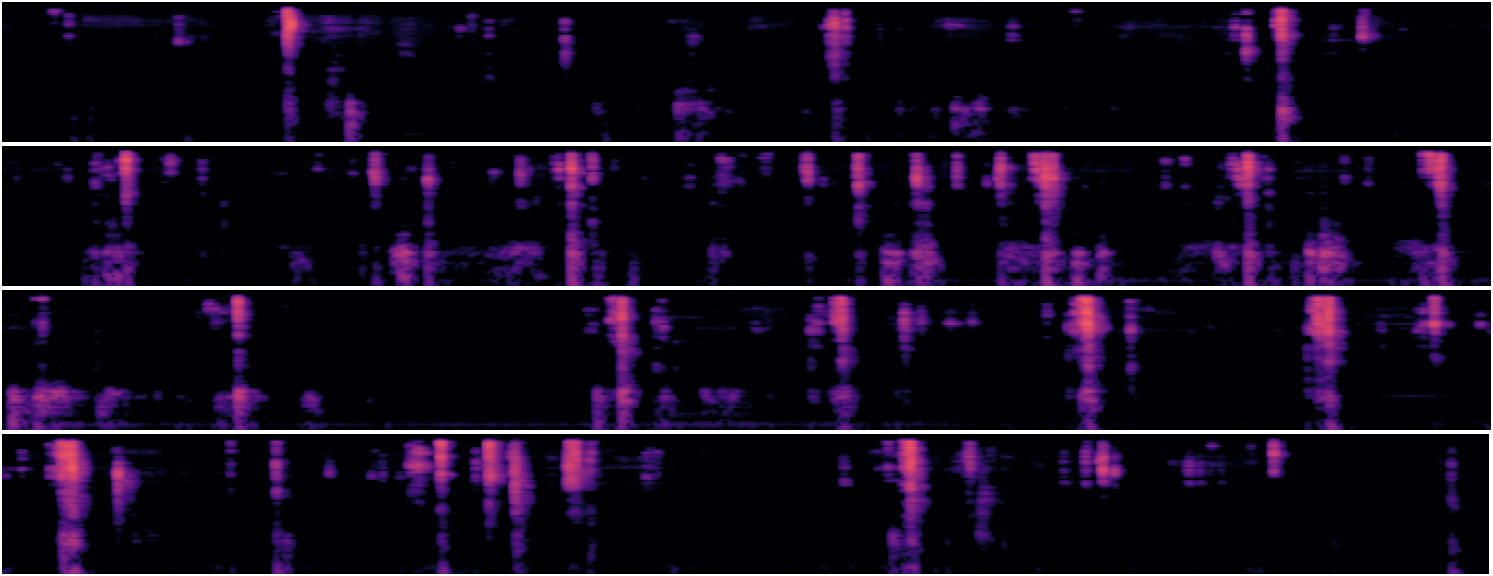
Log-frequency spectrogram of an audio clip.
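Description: Faint crinkling and crackling of graphite film being peeled off the back of a smartphone screen, with scattered sharp clicks and taps of tools on the parts. The crackling is densest in the middle stretch.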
